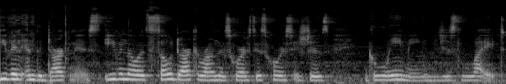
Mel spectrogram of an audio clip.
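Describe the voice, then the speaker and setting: Her voice dark, mellow and somewhat breathy, a woman speaks at a medium pitch and a fairly quick pace with fairly even intonation, audible room echo around her. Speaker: tarot reader. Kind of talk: intuitive card reading to camera. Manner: fast; slurred words.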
